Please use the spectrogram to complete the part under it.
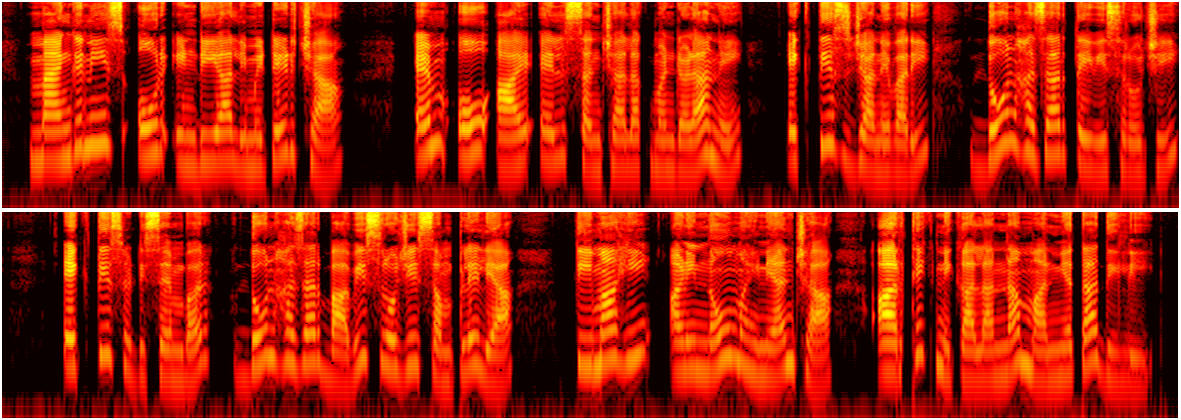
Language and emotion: Marathi, neutral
